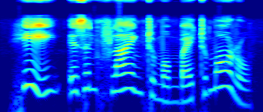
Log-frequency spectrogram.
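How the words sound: The stress falls on the word he. Someone else is flying, not him. "Here we've put the stress on the first word, that is he"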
